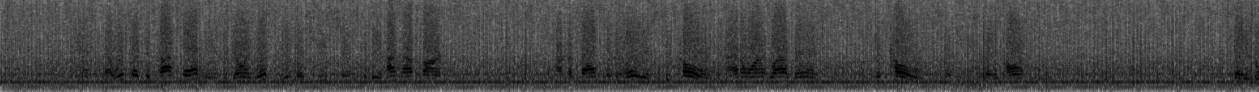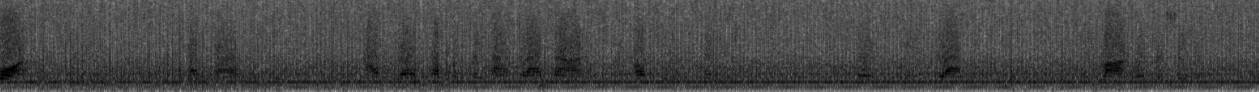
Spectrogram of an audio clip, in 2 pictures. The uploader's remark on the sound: Driving Home from Work. Poor Audio Quality.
